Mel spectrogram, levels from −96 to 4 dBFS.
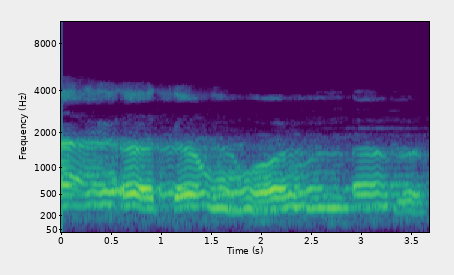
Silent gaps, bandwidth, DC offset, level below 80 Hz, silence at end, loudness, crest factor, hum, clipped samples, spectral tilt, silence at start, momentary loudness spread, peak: none; 4.4 kHz; under 0.1%; -80 dBFS; 0 s; -23 LUFS; 14 dB; none; under 0.1%; -9.5 dB/octave; 0 s; 7 LU; -10 dBFS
